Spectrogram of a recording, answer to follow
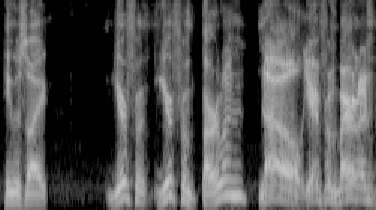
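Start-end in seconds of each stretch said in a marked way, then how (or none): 1.4-3.3 lightly voiced sergeant, asking higher; sergeant's way of talking. Sergeant asking the new inmate where she's from, lightly imitated with a rising question. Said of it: "He talked like this all the time". 3.4-5.0 lightly voiced sergeant, settling it; a touch of the sergeant's firm correction; sergeant's way of talking. Sergeant correcting the inmate about her hometown, lightly imitated as a flat statement. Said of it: "He talked like this all the time".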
